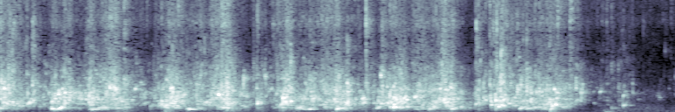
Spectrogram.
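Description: Hand stirring bathtub water with a dissolving bath bomb, a close, steady swishing and sloshing that carries on throughout and eases off near the end, with no talking.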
